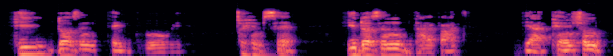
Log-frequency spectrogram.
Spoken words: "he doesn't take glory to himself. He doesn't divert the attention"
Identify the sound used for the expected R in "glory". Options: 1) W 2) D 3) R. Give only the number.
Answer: 1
